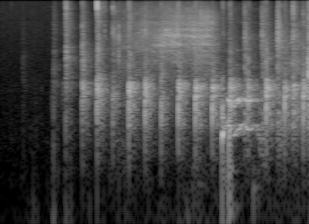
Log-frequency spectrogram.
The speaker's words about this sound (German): Applaus, Applaus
